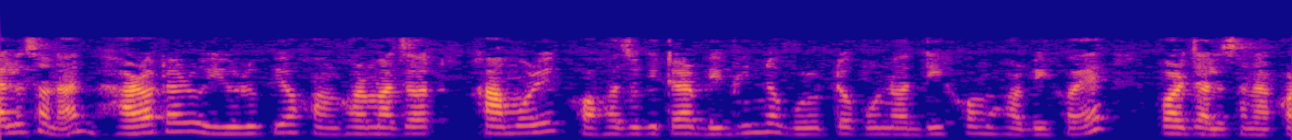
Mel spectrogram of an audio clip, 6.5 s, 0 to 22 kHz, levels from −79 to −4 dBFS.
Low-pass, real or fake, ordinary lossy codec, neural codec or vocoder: 7.2 kHz; real; MP3, 48 kbps; none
